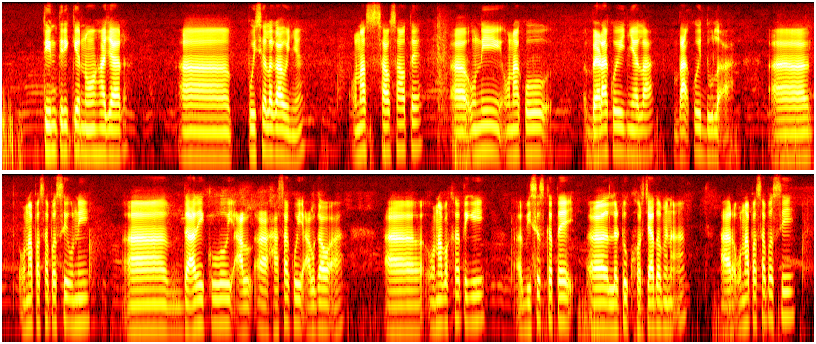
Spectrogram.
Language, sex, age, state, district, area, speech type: Santali, male, 30-45, West Bengal, Malda, rural, spontaneous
